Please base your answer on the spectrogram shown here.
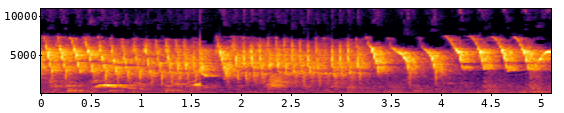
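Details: Persistent canary song for prompting birds that have stopped singing: a quick, even buzzing trill with a low whistle beneath, then slower loud downward sweeps spaced about a third of a second apart.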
